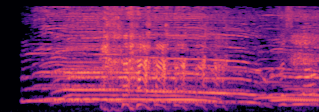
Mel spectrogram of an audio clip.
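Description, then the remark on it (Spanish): A few audience members at a show let out a long, sustained boo instead of applause, starting abruptly and holding a steady, droning pitch for about three seconds, loud and unbroken, with slight wavering underneath. “¿Eso es un aplauso? No lo es. Es un abucheo.”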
